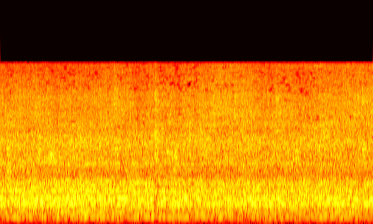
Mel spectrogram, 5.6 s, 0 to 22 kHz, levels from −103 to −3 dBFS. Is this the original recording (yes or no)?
yes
